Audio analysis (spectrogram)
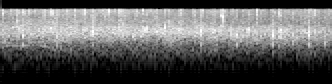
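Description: Steady audience applause, a dense wash of many hands clapping at an even level for the whole stretch, with no voices standing out above it.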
